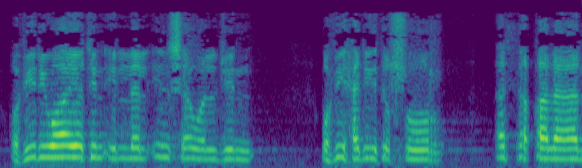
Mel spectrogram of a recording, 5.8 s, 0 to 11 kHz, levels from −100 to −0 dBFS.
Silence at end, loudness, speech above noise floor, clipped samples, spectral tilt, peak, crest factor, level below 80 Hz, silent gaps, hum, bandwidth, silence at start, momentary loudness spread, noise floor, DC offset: 0 s; -26 LUFS; 47 dB; under 0.1%; -5.5 dB/octave; -8 dBFS; 18 dB; -66 dBFS; none; none; 8.8 kHz; 0.15 s; 14 LU; -72 dBFS; under 0.1%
